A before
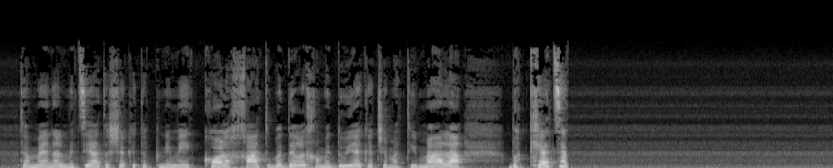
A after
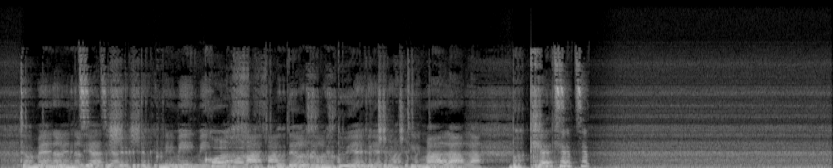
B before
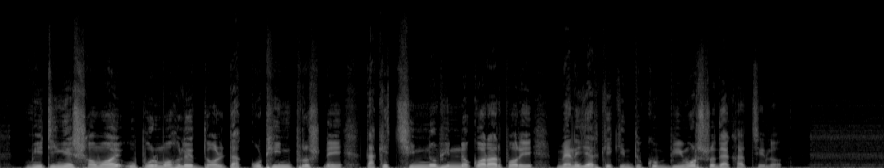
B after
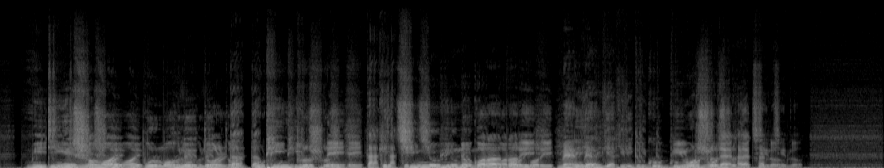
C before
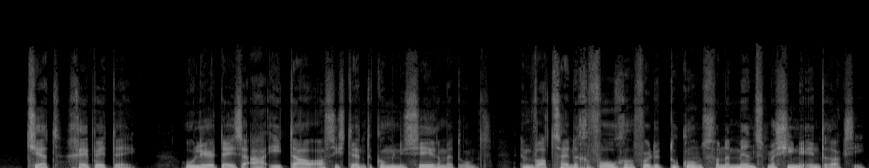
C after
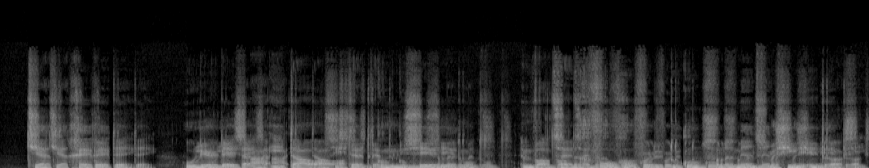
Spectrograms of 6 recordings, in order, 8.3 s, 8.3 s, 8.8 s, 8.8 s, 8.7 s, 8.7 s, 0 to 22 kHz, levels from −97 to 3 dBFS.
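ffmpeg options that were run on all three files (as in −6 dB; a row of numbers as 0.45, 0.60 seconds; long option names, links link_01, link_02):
-filter_complex "[0:a]equalizer=frequency=100:width=0.48:gain=-5,aecho=1:1:40.82|212.8:0.631|0.501,acrossover=split=150[link_01][link_02];[link_02]acompressor=threshold=-43dB:ratio=2.5[link_03];[link_01][link_03]amix=inputs=2:normalize=0,volume=8dB"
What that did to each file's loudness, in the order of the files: −5.0, +4.5, +3.5 LU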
